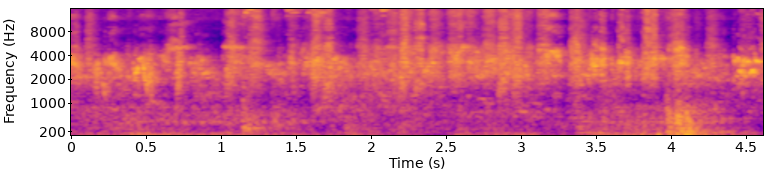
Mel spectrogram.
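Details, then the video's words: High, rasping cheeps from baby parrots, repeated densely, over a low rumble of movement. "Parrot little babies"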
